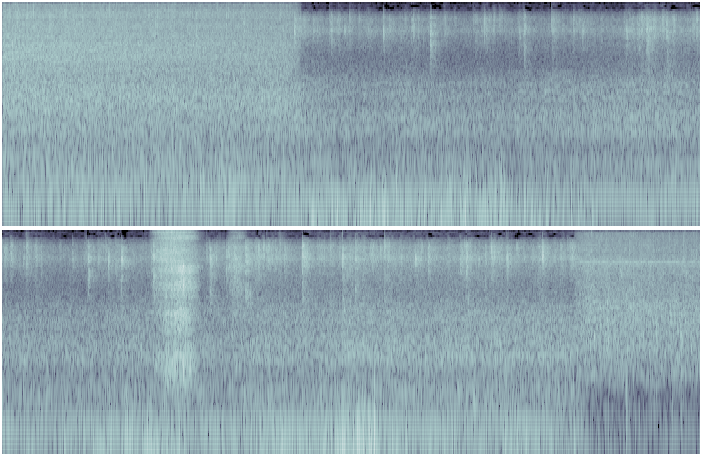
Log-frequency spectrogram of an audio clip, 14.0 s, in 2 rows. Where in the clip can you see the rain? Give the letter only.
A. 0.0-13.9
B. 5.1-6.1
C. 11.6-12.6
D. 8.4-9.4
A.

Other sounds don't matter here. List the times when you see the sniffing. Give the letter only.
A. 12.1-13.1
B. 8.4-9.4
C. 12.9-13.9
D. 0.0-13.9
B.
